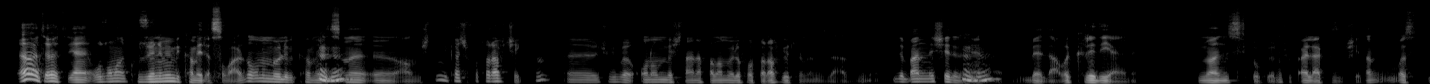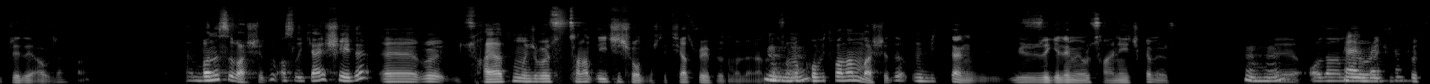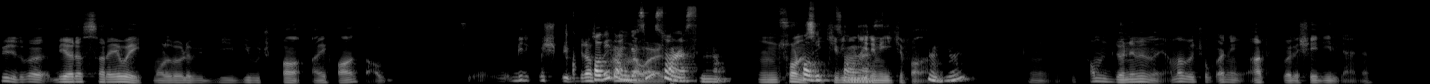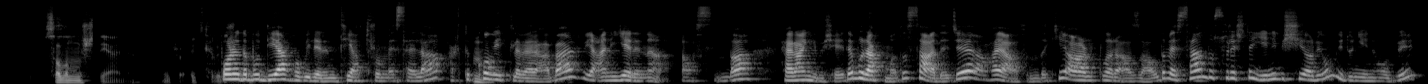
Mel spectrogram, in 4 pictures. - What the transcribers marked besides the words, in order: other background noise; unintelligible speech
- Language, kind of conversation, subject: Turkish, podcast, Bir hobiye nasıl başladın, hikâyesini anlatır mısın?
